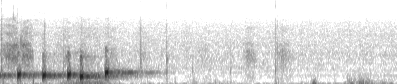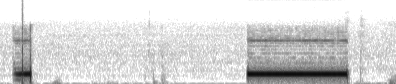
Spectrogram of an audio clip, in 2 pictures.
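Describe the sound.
A telephone call tone sounds on a prank call to a hotel. A few short faint blips come first, then a brief tone burst, and after a pause a steady, mid-pitched electronic tone holds for about a second.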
